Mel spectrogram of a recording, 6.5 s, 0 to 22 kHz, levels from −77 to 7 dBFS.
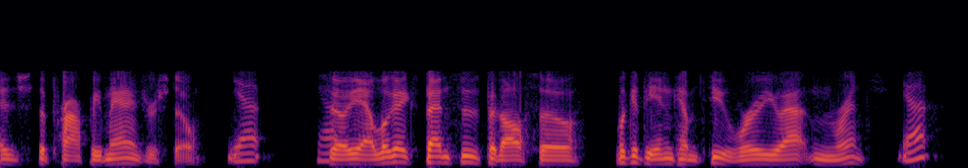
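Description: No technical faults are present.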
